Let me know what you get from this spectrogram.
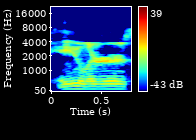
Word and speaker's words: Ehlers: And so some people say Ehlers, some people say Eller.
